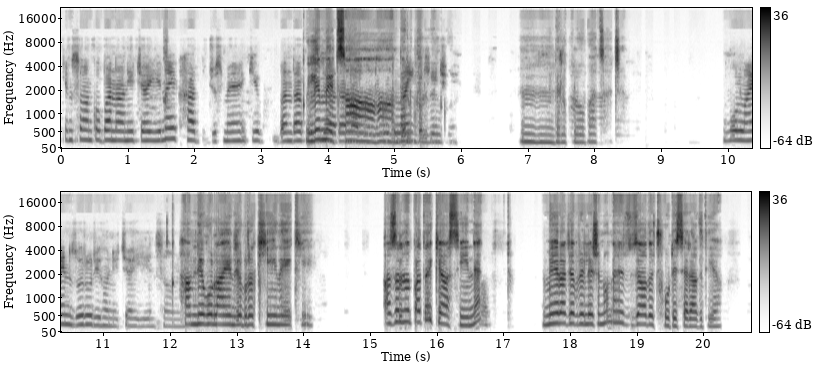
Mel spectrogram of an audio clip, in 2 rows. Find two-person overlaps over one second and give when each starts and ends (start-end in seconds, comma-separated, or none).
3.7-5.8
